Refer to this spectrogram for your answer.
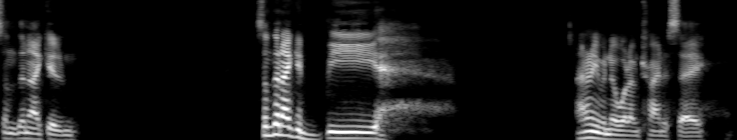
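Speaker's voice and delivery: fighting tears, holding back crying. Telling their story of moving away for work, holding back tears. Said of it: "I'm just trying not to cry".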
